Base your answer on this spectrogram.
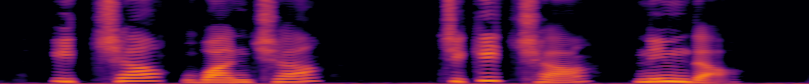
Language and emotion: Marathi, neutral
